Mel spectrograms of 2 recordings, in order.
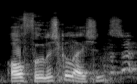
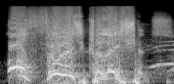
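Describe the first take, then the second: First: It is said in a calm, mild way. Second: It is said in a fiery, angry way.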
